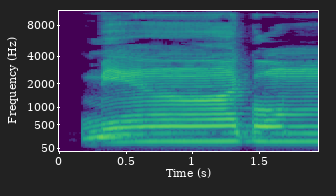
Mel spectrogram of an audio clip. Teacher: ساکن کے بعد کاف حروف اخفا میں سے تو یہاں پہ اخفا والا غنہ کریں گے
